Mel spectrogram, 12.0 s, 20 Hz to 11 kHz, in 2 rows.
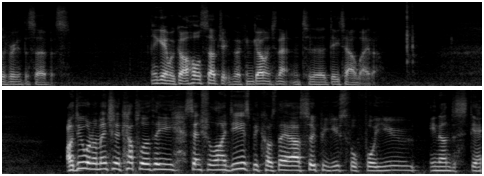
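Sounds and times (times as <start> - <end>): faint hiss: 0.0 - 12.0
person speaking: 1.8 - 5.2, 6.8 - 12.0.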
